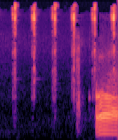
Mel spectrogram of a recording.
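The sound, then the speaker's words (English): A clock ticks four times at a quick, steady pace with crisp clicks as a timer starts for a quickfire question round, then a loud, sustained buzzing tone cuts in over the ticking. “All right, the clock is on.”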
